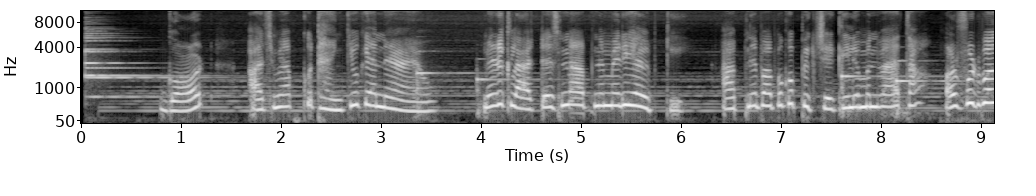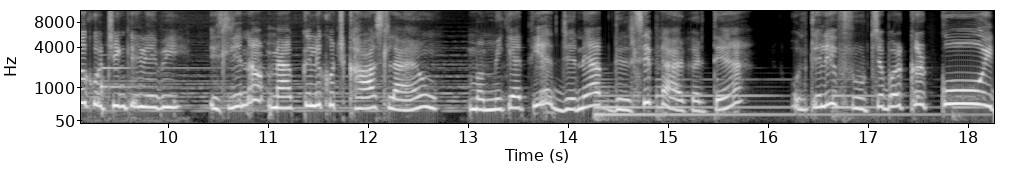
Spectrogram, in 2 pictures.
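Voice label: child ad real hindi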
